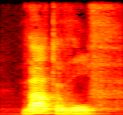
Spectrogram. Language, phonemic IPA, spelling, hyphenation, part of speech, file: Dutch, /ˈʋaːtərˌʋɔlf/, waterwolf, wa‧ter‧wolf, noun / proper noun, Nl-waterwolf.ogg
- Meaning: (noun) 1. water (personification of water as the national enemy) 2. any body of water that is a threat to nearby land; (proper noun) the Haarlemmermeer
